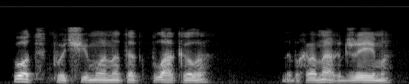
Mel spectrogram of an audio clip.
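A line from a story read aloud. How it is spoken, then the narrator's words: Quiet. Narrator (Russian): тихо проговорила Пэт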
